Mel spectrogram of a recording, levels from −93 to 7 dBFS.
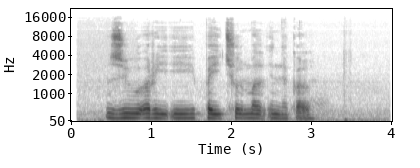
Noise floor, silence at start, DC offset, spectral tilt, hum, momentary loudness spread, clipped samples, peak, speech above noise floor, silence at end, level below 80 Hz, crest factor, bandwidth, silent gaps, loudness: -47 dBFS; 0.15 s; under 0.1%; -6.5 dB/octave; none; 9 LU; under 0.1%; -8 dBFS; 23 dB; 0.2 s; -50 dBFS; 18 dB; 14 kHz; none; -25 LUFS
